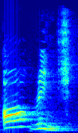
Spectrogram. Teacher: Âm này không phải là âm A, mà đây là âm E, ok? Từ này đọc là orange, đây âm E nhá, orange, quả cam.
